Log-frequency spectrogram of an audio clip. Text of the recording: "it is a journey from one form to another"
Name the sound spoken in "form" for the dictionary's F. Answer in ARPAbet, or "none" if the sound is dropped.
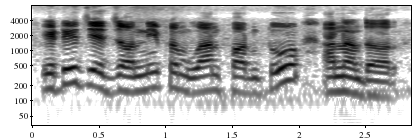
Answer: P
